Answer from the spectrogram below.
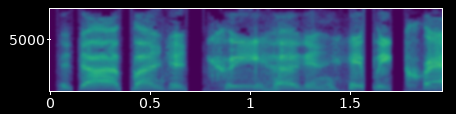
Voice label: Treehug, Furby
